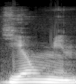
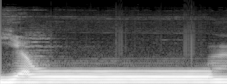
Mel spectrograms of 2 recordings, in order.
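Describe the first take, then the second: First: Said in the usual way. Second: ইয়াউম held long, "yauuu-m"; sustained ইয়াউম closing on m; stretched pausal form. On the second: Shown as a demonstration. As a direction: draw out the glide in ইয়াউম on one note. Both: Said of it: "ওয়াকফ করলে".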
